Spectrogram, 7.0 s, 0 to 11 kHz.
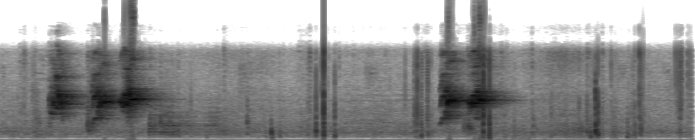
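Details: Hahn's macaw recorded 16 March 2013, letting out two loud bursts of shrill, grating squawks about four seconds apart, with faint clicks and rustling in between.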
